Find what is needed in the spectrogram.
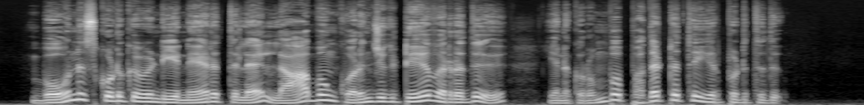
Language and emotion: Tamil, fearful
